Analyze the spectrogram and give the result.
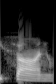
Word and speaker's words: Isaan: And the region that we went to is called the Isan region. It's spelled I-S-A-A-N.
